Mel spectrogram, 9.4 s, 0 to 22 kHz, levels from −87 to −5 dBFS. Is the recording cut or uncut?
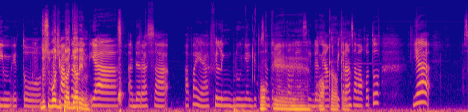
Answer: cut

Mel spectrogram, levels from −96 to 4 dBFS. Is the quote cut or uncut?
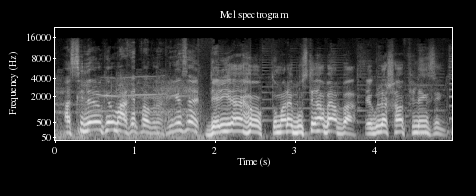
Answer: cut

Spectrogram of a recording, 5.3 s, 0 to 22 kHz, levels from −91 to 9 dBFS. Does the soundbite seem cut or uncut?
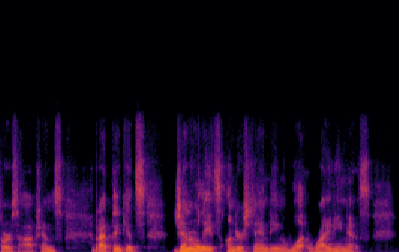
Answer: cut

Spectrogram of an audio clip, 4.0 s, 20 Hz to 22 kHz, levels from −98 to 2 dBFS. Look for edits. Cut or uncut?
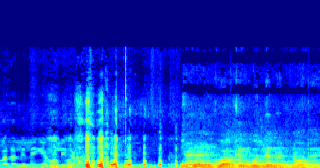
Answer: cut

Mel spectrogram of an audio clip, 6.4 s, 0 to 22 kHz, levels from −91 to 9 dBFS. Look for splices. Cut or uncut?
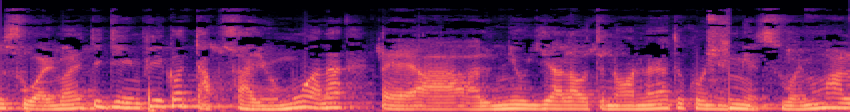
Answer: cut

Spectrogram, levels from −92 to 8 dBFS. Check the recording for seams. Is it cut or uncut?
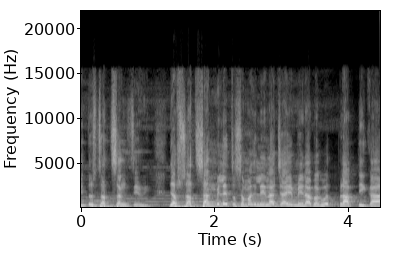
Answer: uncut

